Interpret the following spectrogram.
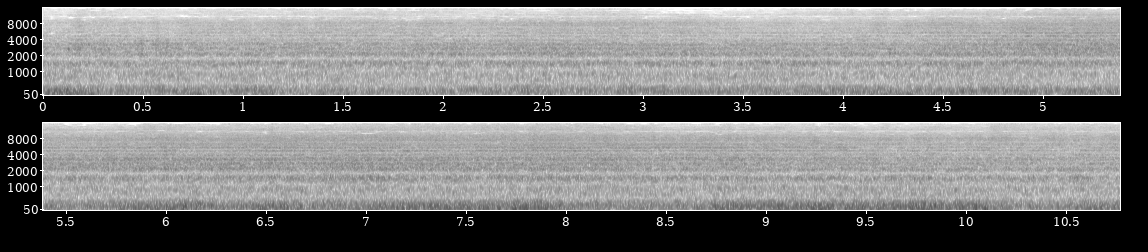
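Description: Pickup trucks driving through deep floodwater: a steady engine drone mixed with the rush and splash of the bow wave they push, growing louder about halfway through and again near the end as the trucks come closer.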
